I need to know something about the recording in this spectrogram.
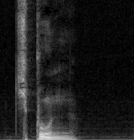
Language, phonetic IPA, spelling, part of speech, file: Polish, [t͡ɕpũn], ćpun, noun, Pl-ćpun.ogg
